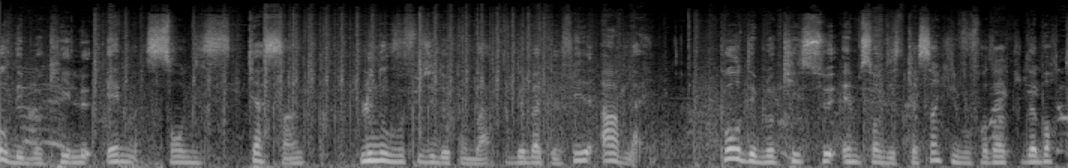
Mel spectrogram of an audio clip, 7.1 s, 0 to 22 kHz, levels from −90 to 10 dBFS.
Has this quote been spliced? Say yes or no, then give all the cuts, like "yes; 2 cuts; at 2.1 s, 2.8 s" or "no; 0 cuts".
no; 0 cuts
